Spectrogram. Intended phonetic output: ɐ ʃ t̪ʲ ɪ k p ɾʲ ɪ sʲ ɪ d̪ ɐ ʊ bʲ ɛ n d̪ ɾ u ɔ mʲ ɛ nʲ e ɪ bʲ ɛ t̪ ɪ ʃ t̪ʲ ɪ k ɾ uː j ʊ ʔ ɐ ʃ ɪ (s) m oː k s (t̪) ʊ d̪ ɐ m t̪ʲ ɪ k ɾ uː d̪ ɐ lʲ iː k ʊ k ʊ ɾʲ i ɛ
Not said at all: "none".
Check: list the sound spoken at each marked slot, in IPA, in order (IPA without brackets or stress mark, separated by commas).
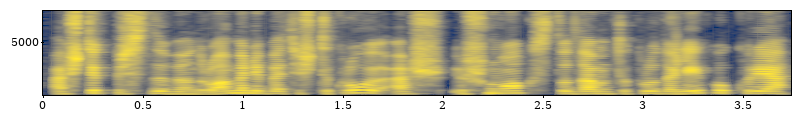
ʃ, t̪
